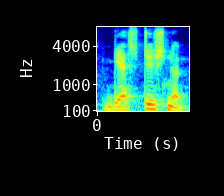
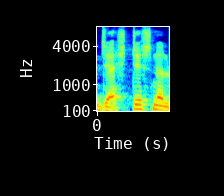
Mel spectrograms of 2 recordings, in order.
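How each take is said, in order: First: The word begins with a hard G sound. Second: The word begins with a J sound.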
